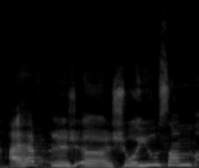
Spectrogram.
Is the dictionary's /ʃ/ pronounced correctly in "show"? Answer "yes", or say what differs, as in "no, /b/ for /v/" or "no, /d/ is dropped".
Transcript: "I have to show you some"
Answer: yes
